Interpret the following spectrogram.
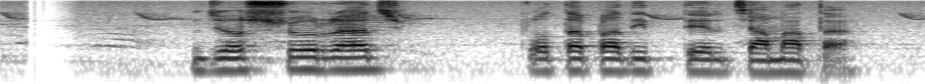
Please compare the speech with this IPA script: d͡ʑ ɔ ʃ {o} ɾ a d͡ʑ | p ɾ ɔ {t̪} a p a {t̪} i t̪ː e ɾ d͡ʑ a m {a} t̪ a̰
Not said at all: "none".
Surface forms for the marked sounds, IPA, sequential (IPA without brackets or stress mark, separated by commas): o, t̪, d̪, a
